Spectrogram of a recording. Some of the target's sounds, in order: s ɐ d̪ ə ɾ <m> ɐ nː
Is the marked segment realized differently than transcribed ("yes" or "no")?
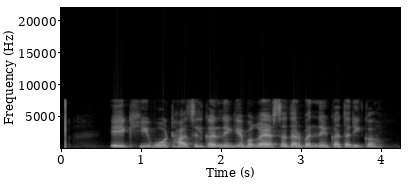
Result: yes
